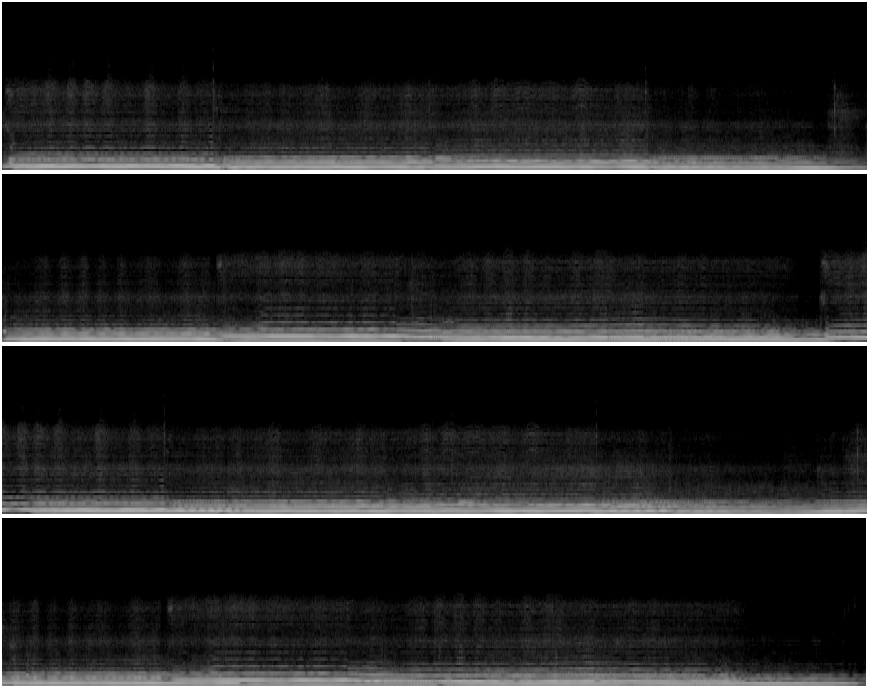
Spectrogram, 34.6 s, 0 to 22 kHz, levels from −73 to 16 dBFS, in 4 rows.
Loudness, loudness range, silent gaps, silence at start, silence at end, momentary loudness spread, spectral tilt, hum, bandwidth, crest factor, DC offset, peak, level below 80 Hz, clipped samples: -21 LUFS; 3 LU; none; 0 s; 0 s; 5 LU; -3.5 dB/octave; none; 12 kHz; 12 dB; 0.3%; -8 dBFS; -62 dBFS; under 0.1%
